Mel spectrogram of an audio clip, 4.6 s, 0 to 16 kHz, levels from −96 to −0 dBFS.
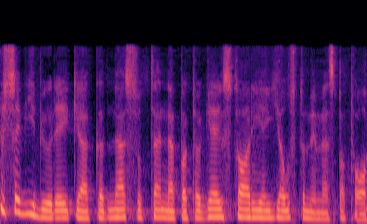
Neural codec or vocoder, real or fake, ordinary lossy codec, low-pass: codec, 16 kHz, 1.1 kbps, Voila-Tokenizer; fake; AAC, 96 kbps; 7.2 kHz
